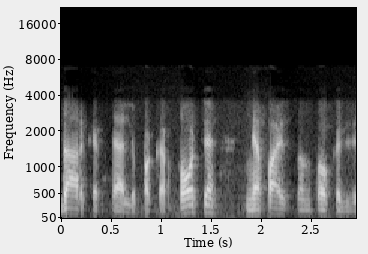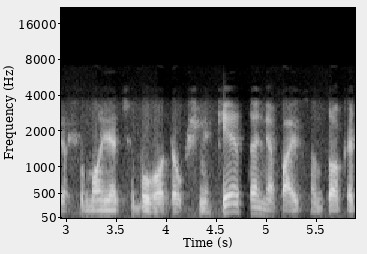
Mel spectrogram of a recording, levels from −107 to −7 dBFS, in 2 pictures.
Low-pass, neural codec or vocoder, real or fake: 7.2 kHz; none; real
